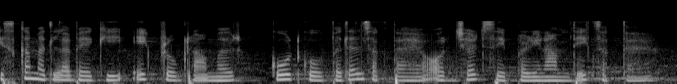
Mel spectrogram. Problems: background sounds at intervals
